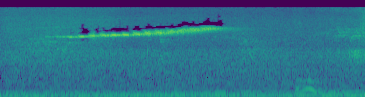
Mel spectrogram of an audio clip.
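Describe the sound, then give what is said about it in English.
An unidentified bird sings one faint, thin, high whistled note that slides slowly upward for over a second, above a steady low background hiss. “sent in a recording of this unidentified bird. We'll play it for you.”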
